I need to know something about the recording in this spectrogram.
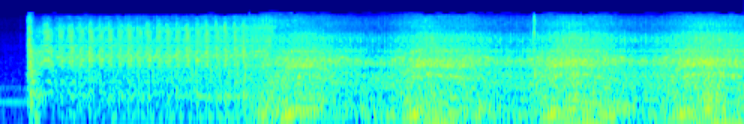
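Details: ZAZ Slavuta fuel-injected engine idling: catches, then idle never settles, rising and sagging every second or two; new idle control valve didn't help, cause found to be a dirty, sooted throttle body.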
